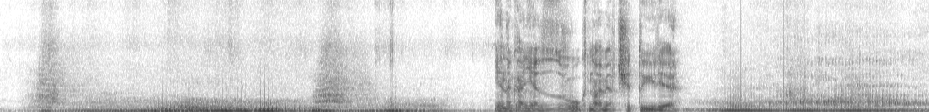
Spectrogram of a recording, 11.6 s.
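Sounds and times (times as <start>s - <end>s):
elephant rumbling: 0.0s - 6.2s, 8.5s - 11.6s
speech: 6.2s - 8.6s.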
